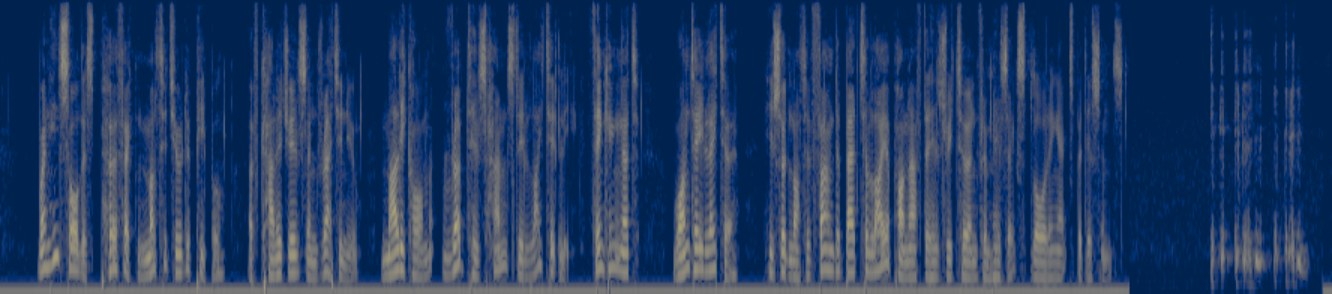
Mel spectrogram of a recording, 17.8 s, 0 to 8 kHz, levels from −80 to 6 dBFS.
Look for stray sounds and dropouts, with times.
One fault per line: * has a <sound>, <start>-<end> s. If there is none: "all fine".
* has a throat clearing, 16.1-17.5 s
